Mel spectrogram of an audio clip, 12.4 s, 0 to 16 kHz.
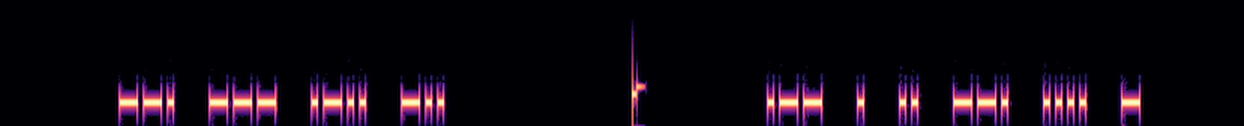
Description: Morse code, heard as a keyed tone, about 20 wpm, spaced as for 15 wpm, 690 Hz. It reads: GOLD WEIGHT
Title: 2x Character Spacing - Top 500 Words - 20wpm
